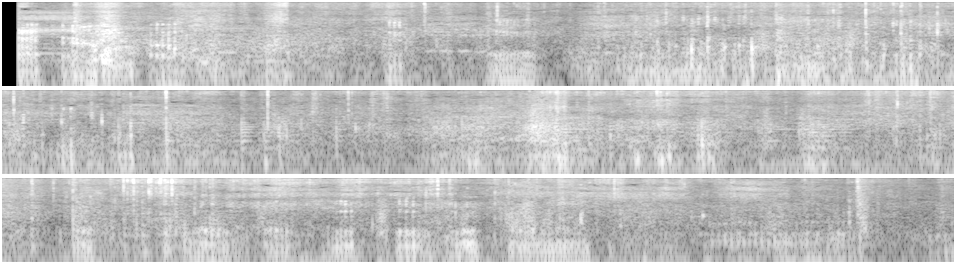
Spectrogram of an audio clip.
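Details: Wild boar (Sus scrofa) playing with a ball give low, rough grunts and snuffling bursts, with human voices nearby.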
